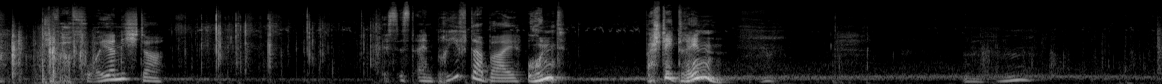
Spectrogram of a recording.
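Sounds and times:
paper roll crinkling as it is unrolled: 0.0 - 4.2
speech: 0.8 - 1.8, 4.0 - 5.8, 6.5 - 7.8.

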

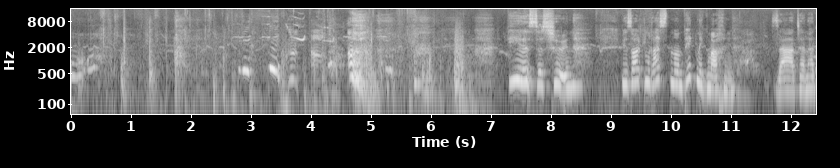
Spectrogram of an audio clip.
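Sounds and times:
rustling: 0.4 - 7.2
small dog whimpering and yipping: 2.3 - 6.4
speech: 4.6 - 5.0, 7.7 - 8.6, 9.2 - 12.4.

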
